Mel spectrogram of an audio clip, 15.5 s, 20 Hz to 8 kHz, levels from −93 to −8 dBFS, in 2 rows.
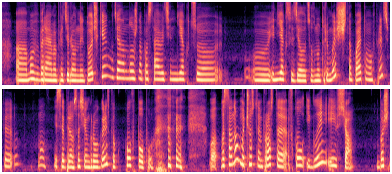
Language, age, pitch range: Russian, 20-39, 200-250 Hz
